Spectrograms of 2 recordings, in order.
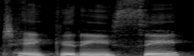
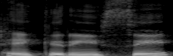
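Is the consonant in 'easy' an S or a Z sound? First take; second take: S; S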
